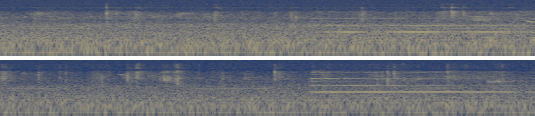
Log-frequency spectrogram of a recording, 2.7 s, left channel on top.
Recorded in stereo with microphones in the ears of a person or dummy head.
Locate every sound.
1.6 s a trumpet: 60° right (ahead or behind), 5 m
